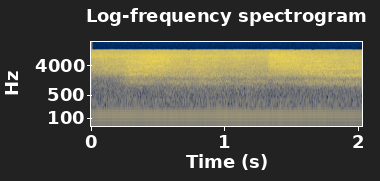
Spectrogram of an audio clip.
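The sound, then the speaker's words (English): Steady hissing spray as chrome plating is sprayed onto plastic wheel caps for a Mazda four-wheel drive pickup in Broken Bow, Nebraska, a loud, continuous airy rush with a low steady hum beneath, swelling slightly twice. “sprays chrome plating onto plastic wheel caps for a Mazda four-wheel drive pickup”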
